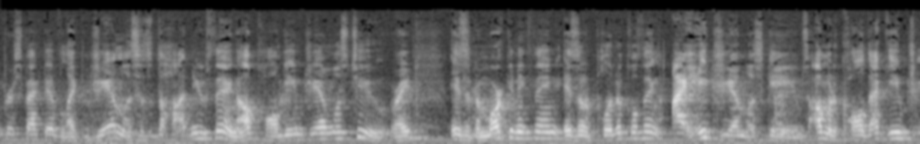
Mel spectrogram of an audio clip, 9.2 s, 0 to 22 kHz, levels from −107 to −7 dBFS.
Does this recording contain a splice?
yes; 1 cut; at 2.8 s

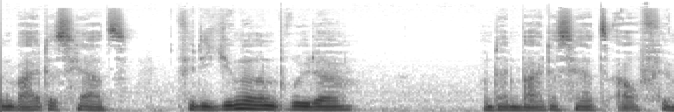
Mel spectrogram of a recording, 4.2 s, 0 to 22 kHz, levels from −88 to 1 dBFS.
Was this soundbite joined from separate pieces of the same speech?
yes; 1 cut; at 0.9 s

